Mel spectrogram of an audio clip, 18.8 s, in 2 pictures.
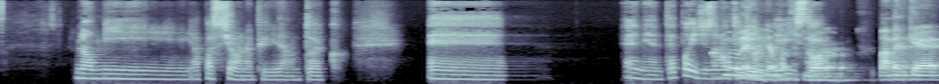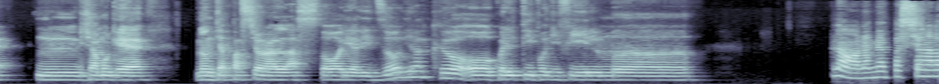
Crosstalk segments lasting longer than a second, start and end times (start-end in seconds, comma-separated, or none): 7.1-8.3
